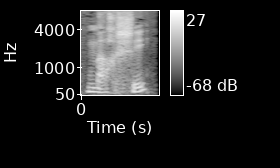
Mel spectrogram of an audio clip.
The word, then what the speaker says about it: marcher: La terminaison ER de l'infinitif des verbes du premier groupe se prononce E. Marcher, marcher, manger, manger, aller, aller.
